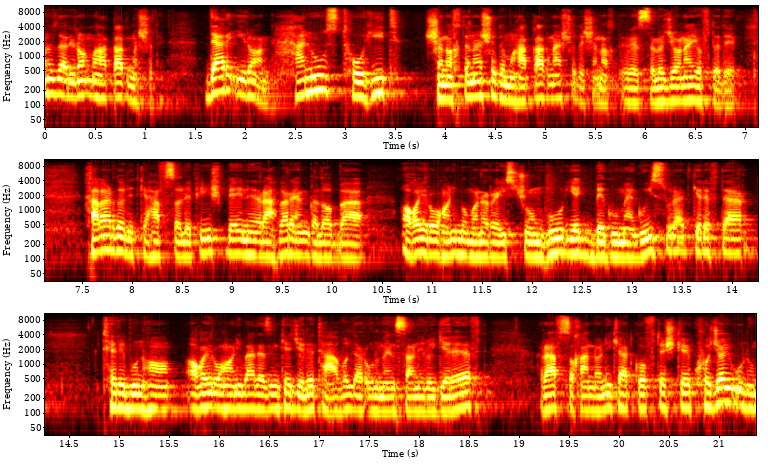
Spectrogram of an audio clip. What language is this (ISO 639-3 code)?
fas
